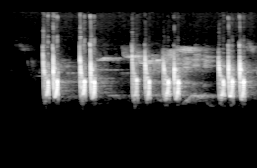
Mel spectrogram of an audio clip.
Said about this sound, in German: Hören wir uns nochmal an, den süßen Kleiber.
